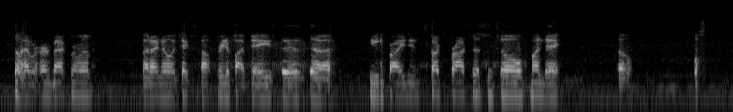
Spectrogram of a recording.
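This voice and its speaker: The speaker moves at a moderate pace in a monotone, flat intonation, with big swings in loudness. Long, frequent pauses break it up, and background noise is noticeable. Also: man, medium pitch for a man. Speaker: livestream host, coin seller. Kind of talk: casual chat. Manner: halting; soft-spoken. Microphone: Bluetooth headset cutting in and out.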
